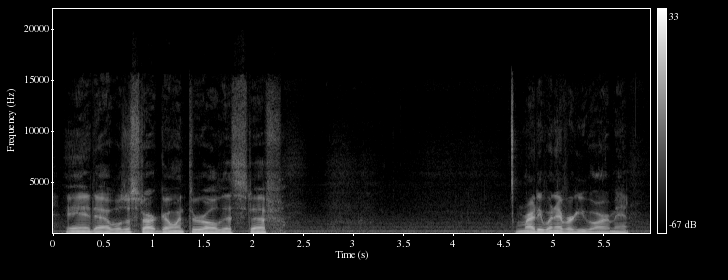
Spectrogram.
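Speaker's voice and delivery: unenthused, low-energy, uncaring delivery.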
